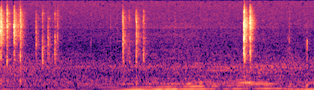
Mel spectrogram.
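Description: Faint computer keyboard keystrokes: a few short clusters of key clicks as two forward slashes and line breaks are typed, over a faint low hum.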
